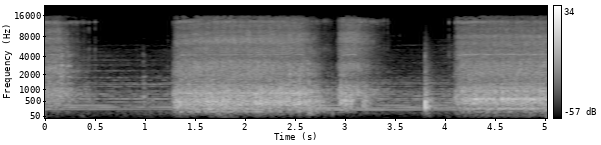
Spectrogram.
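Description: Compact cordless drill-driver with a hex bit backing out bolts on a motorcycle's tail section. It runs in three bursts of about a second each with short pauses between them, and there is a sharp click near the end.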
